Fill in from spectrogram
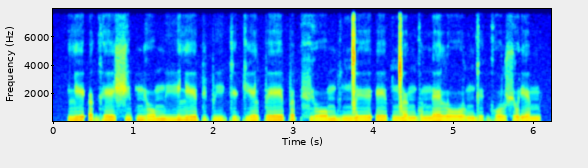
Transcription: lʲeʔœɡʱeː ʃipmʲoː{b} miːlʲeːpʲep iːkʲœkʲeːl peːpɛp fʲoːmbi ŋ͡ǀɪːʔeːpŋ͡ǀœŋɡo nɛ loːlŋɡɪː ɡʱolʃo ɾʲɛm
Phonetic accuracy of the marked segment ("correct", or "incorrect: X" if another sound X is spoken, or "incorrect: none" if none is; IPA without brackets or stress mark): incorrect: none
